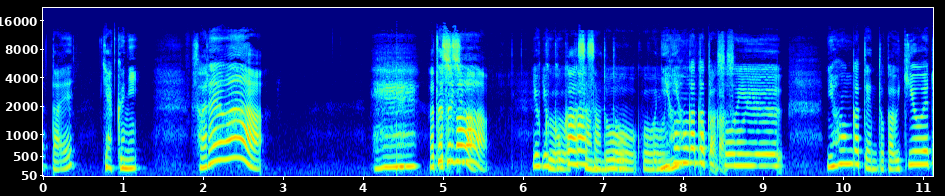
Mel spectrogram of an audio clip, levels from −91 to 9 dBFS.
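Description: From 4.42 s to 9.18 s the speech takes on a hard, stuttering doubling: every syllable is followed about a tenth of a second later by an identical copy at roughly the same loudness, clean and full-band with no reverberant tail. It switches on and off abruptly at those points. This is a doubled audio track, likely from the same signal being mixed in a second time through a slower path or a misaligned edit.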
